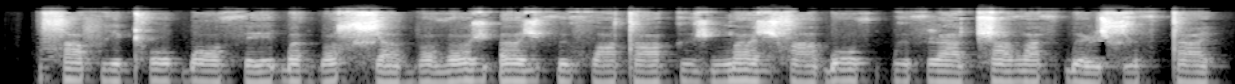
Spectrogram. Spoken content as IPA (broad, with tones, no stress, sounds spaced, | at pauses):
sˤ ɐː˦ f i˨˩ ʈʰ o˦˨ ɓ ɔ˨˩ θ eː˩˧ ɓ ɐ˨˩ ɡ͡b o˦˨ sˤ ɕ ɐː˩˧ b o˨˩ ðˤ oː˦ ʒ ʔ ɐː˦ ʒ θ ɨ˩˧ f ɔ˩˧ tˤ oː˩˧ k ɨ˨˩ ʒ ŋ͡m ɐː˦˨ ʒ sˤ a˨˩ ɓ oː˦˨ θ k͡p ɨ˦˨ θ ɭ a˦˨ ʈ͡ʂ ɘ˦ ðˤ ɐ˦ θ ɓ ɘ˨˩ ɭ ɕ ɨ˩˧ θ tˤ i˨˩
